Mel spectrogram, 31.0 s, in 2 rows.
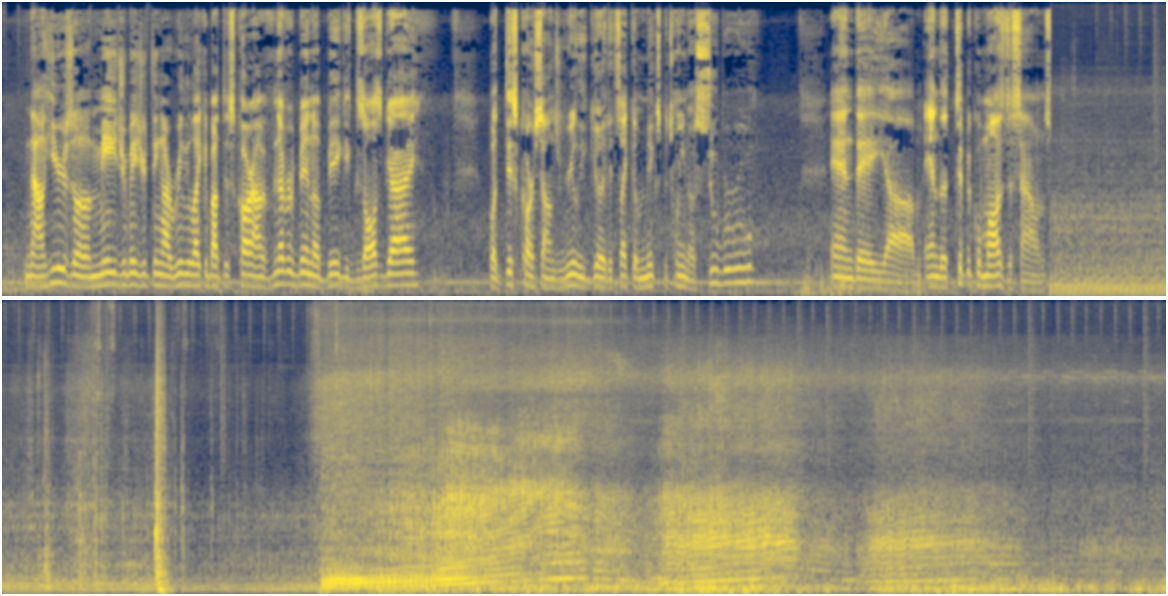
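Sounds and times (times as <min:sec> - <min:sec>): car engine accelerating: 0:14.0 - 0:31.0.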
